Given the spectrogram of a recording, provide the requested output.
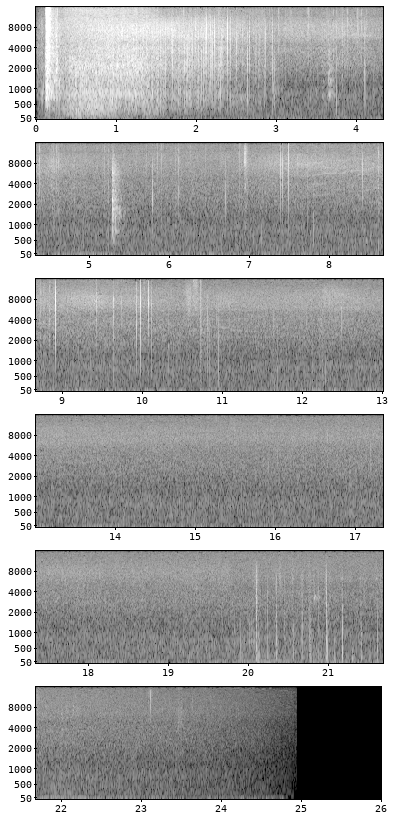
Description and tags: A nice and fat stereo sound that is a compilation of several match samples that I found here to give it more fatness.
